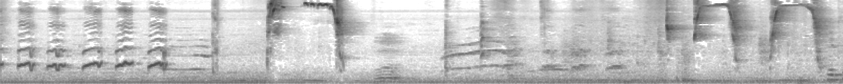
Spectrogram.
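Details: Rescued baby monkey throwing a tantrum in a kitchen on seeing milk being prepared: rows of short, shrill, wavering squeals, then harsh drawn-out screeches, over a steady low hum, with a man talking in Indonesian.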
